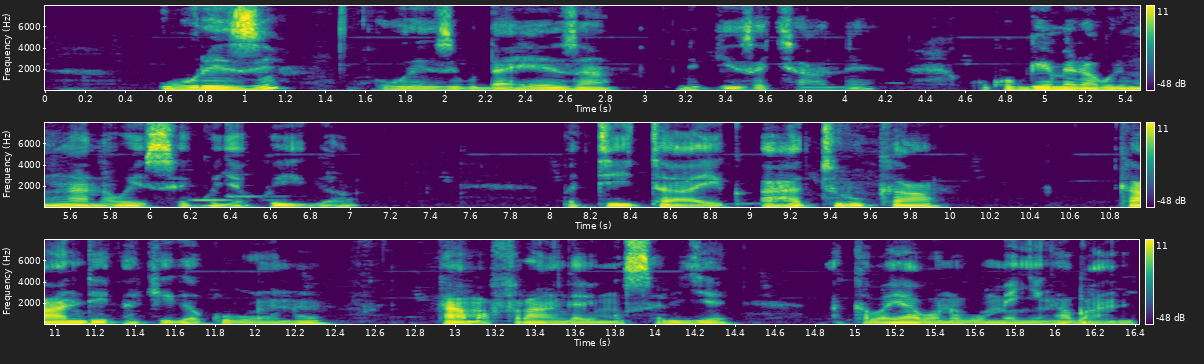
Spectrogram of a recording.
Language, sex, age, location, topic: Kinyarwanda, male, 18-24, Musanze, education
